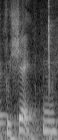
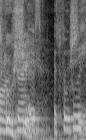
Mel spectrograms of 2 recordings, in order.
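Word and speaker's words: Foushee: is the one with uh Congresswoman Valerie Fucher. Oh yes, how do you pronounce her? It's Fushi. Fushi Fushi.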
